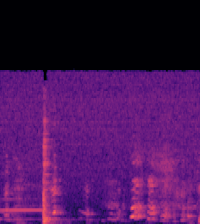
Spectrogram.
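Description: A single sharp cough about half a second in, as a steady ringing tone cuts off, followed by soft chuckling and murmured voices.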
